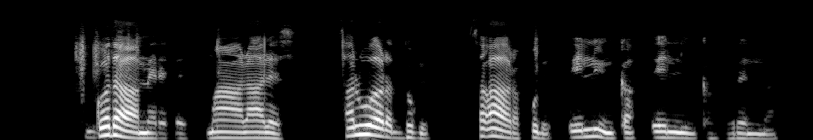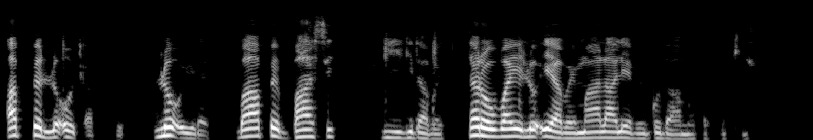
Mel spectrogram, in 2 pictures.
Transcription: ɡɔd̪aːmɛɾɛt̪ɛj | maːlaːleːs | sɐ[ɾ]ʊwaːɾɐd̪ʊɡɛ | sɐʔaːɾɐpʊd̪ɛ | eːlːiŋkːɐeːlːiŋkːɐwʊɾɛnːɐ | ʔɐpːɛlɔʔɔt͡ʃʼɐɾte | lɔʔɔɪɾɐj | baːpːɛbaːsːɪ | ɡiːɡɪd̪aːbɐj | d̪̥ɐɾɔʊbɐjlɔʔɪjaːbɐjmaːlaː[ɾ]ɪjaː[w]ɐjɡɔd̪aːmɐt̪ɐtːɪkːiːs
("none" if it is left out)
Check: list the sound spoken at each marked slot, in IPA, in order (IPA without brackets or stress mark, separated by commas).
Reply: l, l, b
